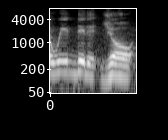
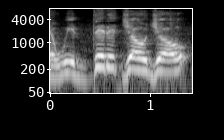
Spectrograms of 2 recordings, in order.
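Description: First: Said in the usual way. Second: Higher and louder, Jojo lifted at the end; a bright rising hail of "Jojo"; excited catchphrase. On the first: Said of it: "but you can't hear". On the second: Shown as a demonstration. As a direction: call out We did it, Jojo with a rising Jojo. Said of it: "you go hear me say".

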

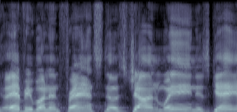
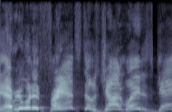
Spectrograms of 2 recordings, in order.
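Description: First: Calm mock French accent, ending on a rise. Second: Higher, incredulous echo; outraged disbelief. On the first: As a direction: say it smugly in a light French accent. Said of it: "She had the greatest French accent". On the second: Retold or imitated. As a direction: throw her words back in disbelief. Incredulous repeat of her claim.

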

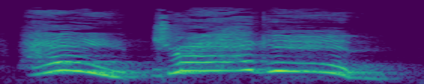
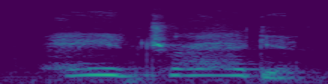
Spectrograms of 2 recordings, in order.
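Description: First: High, very loud, slow yell; loud shout. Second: Hushed, much softer call; soft whisper. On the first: Elizabeth yells right into the sleeping dragon's ear, loud and high. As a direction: bellow it into his ear. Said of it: "She shouted as loud as she could". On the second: Elizabeth checks whether the dragon sleeps, very soft. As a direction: test if he sleeps, barely audible. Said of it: "Elizabeth whispered very softly". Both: Acted.

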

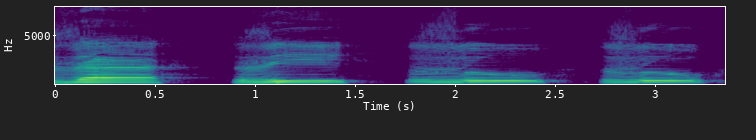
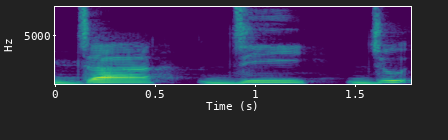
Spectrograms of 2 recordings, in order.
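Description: First: জা, রি, জু said short, tongue tip to the tips of the teeth; জা, রি, জু crisp and quick, no stretching; জা, রি, জু clean from the tongue tip, each vowel short; correct Arabic letter sounds. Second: যা, জি, জু said the Bengali way, not from the tongue tip; যা, জি, জু as the common mistake to avoid; যা, জি, জু with loose Bengali sounds instead of the Arabic letter; wrong pronunciation demo. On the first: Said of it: "জিহ্বার আগা এবং দাঁতের আগা থেকে উচ্চারণ হয়". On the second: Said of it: "এরকম হওয়া যাবে না". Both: Shown as a demonstration.

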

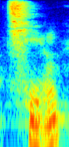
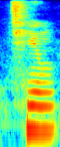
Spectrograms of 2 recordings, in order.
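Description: First: "chiếng" said low with a dipping tone; "chiếng" in a low third tone; dipping-tone reading. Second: "chiêng" held on a high, level tone; "chiêng" in an even first tone; level-tone reading. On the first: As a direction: let "chiếng" sink low, as a Mandarin third tone. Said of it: "và đọc là chiếng". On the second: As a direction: read "chiêng" flat and sustained, without dipping. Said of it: "từ này sẽ đọc là chiêng". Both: Shown as a demonstration.

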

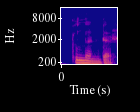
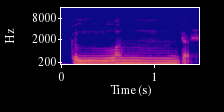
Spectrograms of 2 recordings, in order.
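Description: First: Said in the usual way. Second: Calendar stretched slowly, syllable by syllable; slow sounding out. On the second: Shown as a demonstration. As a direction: say calendar slowly so a child can follow. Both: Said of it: "That's how they sound".

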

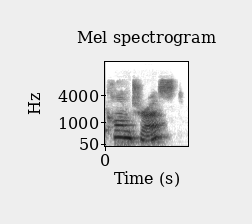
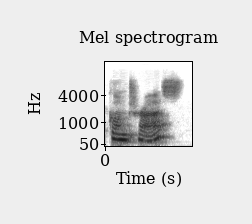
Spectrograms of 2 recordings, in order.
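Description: First: "contrast" stressed on the first syllable, CONtrast; noun stress on contrast. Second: "contrast" stressed on the second syllable, conTRAST; verb stress on contrast. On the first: Teacher shows learners the noun, "contrast" stressed on CON. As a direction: say "contrast" as CONtrast, accent moved up front. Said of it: "ανεβάζω δηλαδή τον τόνο". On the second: Teacher shows learners the verb, "contrast" stressed on TRAST. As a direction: say "contrast" as conTRAST, weight on the last syllable. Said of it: "όταν είναι ρήμα". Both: Shown as a demonstration.

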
